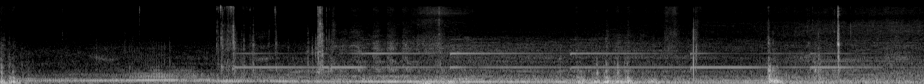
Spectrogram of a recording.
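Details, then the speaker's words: 2004 Toyota RAV4 with a 5-speed, cold start below freezing: the starter catches quickly, then a smooth, steady idle with no knocks or rattles and no startup complaints. A normal cold start idle. "Sounds good. No startup complaints or anything like that coming from the engine."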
